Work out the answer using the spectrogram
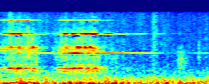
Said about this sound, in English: She's obviously out. Mm. Or very deaf. Not answering the phone.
